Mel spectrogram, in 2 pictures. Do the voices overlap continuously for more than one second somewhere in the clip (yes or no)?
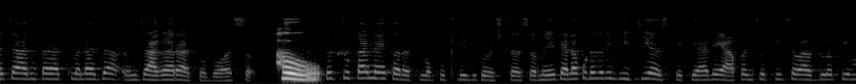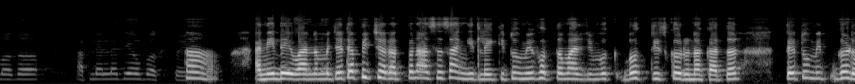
yes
